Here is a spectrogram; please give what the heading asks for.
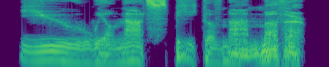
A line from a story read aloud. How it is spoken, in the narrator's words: he growled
